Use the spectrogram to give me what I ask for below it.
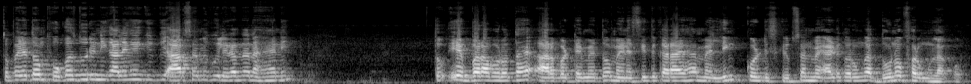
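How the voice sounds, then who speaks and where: Brisk encouraging man teaching physics. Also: high voice, steady tone. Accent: Bihar. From India. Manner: informal, encouraging, calls students "my brother". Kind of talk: explaining exam problems.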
